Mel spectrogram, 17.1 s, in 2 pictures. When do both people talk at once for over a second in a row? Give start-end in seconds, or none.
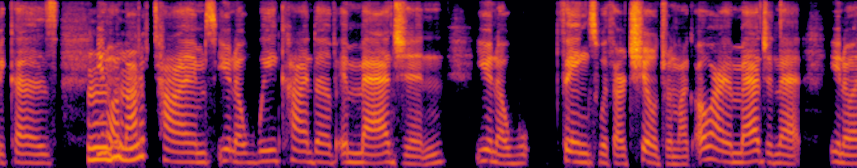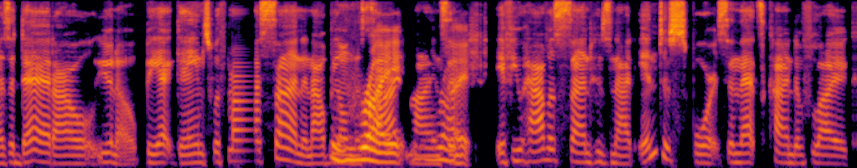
11.9-13.3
